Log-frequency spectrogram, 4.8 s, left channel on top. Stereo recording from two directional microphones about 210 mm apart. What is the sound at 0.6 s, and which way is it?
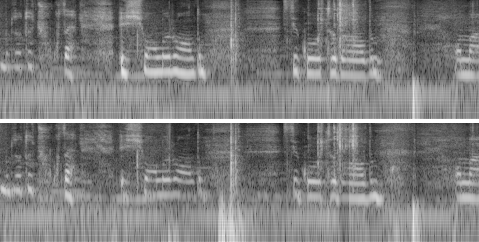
Speech, 50° left (ahead or behind).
